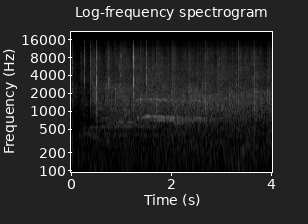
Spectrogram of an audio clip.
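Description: Audience applauding, heard faintly. A few separate claps at first fill into steady clapping.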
